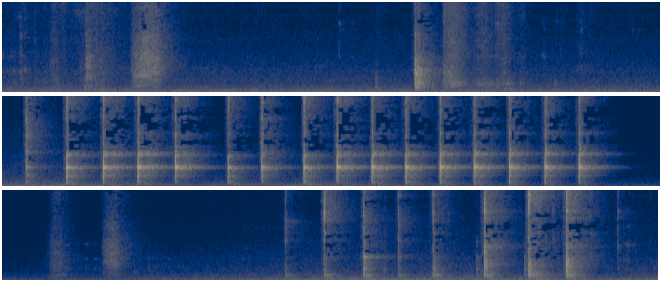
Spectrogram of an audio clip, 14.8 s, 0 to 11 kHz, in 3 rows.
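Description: Small hammer striking steel in quick ringing taps, about four a second, in two runs separated by a short pause, working the tachometer key out of a Monarch 10EE lathe spindle.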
